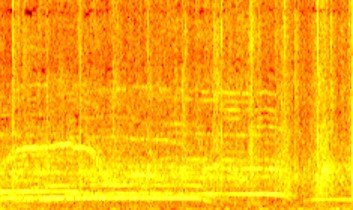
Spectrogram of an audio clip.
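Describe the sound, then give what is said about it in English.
A crowd applauds steadily, dense clapping mixed with cheering and long sustained whistles and whoops, loud and continuous throughout, honoring veterans at a race event on Veterans Day. “How about give them a round of applause?”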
